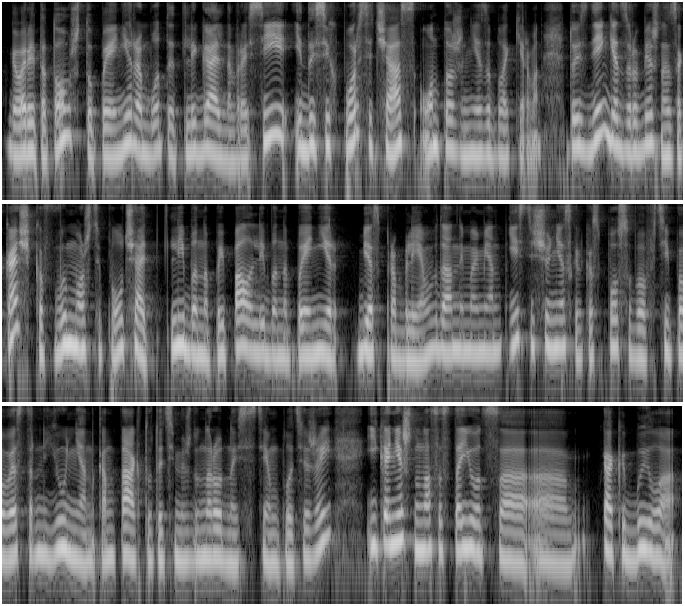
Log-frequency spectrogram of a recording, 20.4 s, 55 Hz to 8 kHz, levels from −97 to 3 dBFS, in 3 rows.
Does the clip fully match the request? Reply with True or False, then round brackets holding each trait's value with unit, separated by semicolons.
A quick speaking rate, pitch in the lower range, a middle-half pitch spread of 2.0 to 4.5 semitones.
False (175 wpm; 195 Hz; 3.5 semitones)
